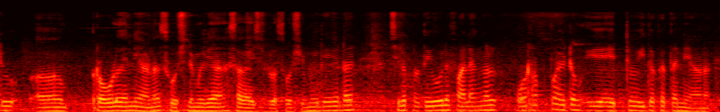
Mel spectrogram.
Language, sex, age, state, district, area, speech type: Malayalam, male, 18-30, Kerala, Idukki, rural, spontaneous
